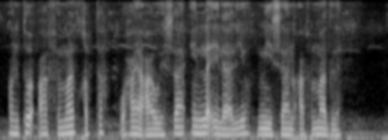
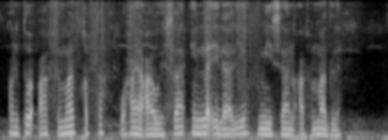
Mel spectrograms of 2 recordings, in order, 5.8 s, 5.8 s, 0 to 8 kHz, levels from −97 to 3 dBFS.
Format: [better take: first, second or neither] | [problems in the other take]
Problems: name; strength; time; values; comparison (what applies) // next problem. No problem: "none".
first | background sound (Walk, footsteps); 18 dB below the speech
